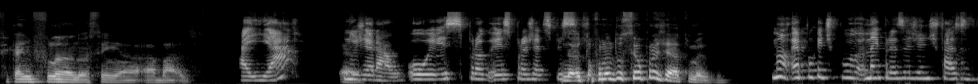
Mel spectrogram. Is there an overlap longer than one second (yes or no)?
no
